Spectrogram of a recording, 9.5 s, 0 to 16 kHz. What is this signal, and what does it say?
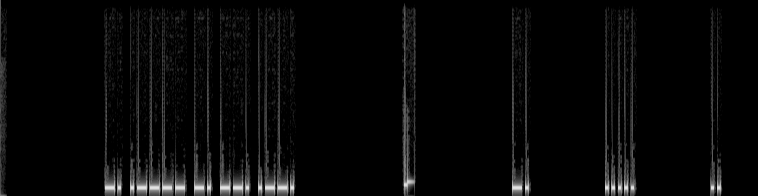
Morse code, heard as a keyed tone, about 31 wpm, spaced as for 16 wpm, 700 Hz. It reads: N1NGP N5I
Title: USA Call Signs - 5 Characters - 8x Character Spacing - 30wpm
